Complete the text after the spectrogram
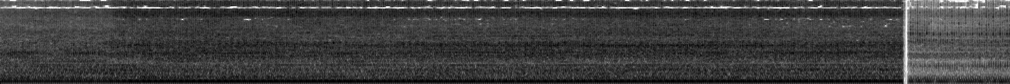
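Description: A rotavator churns through soil.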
